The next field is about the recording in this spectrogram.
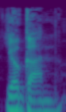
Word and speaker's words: Johann: Renner, der im Russischen schön als Jogan ausgesprochen wird. Weil kein H, sondern G und so.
